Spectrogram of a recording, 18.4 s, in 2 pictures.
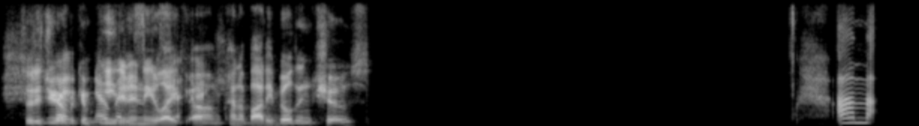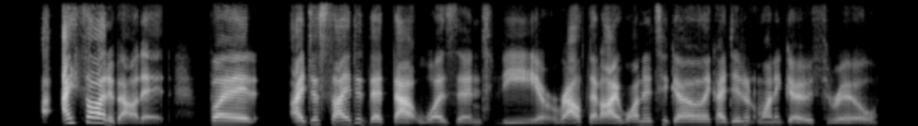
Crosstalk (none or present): present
